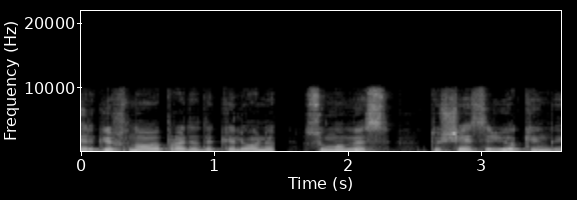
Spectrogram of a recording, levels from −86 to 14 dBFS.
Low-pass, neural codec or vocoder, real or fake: 9.9 kHz; vocoder, 44.1 kHz, 128 mel bands every 512 samples, BigVGAN v2; fake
